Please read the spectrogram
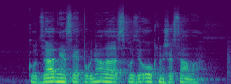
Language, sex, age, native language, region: Slovenian, male, 60+, Slovenian, Posavska region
